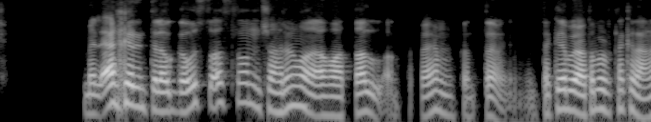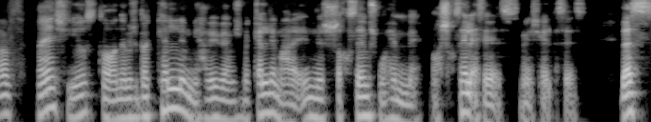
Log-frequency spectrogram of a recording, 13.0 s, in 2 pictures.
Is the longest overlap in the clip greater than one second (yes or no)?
no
